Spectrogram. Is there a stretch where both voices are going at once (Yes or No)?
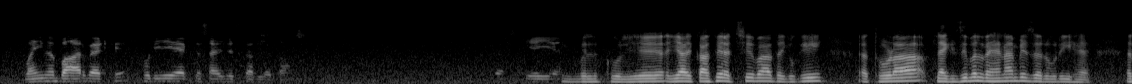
No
